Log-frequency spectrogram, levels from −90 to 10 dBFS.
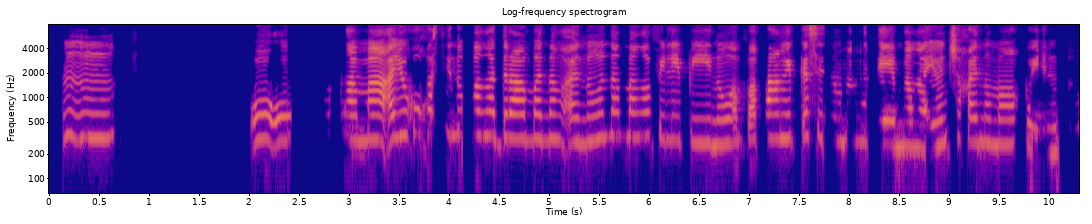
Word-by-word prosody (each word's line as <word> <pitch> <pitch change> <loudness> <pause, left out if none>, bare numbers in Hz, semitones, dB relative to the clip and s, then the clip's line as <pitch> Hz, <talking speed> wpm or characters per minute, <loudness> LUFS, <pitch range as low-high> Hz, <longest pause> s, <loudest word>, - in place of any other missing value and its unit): Mm. 320 -1 -4 1.4
Oo, 285 0 -2 0.6
tama 300 0 +5 0.2
ayoko 340 +3 +1
kasi 360 -1 -5
nung 355 0 -10
mga 340 -1 +1
drama 315 0 +4
ng 310 0 -4 0.2
ano, 285 +1 -6
ng 330 0 -3
mga 325 0 -3
Filipino 280 -4 -2
ang - - -14
papangit 315 - +1
kasi 325 0 0
ng 290 -1 -19
mga 285 0 -11
tema 255 -1 +3
ngayon 240 +2 0
tsaka 285 -2 +2
nung 275 -1 -8
mga 265 0 -2
kwento. 215 - -7
300 Hz, 140 wpm, -27 LUFS, 275-320 Hz, 1.4 s, tama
